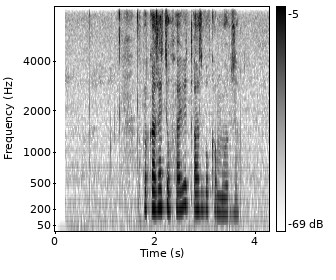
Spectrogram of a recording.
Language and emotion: Russian, neutral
